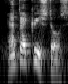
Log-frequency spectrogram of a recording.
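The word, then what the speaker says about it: ἀντίχριστος: excuse me anti Christos anti Christos is how it's pronounced in the Greek which means an opponent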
